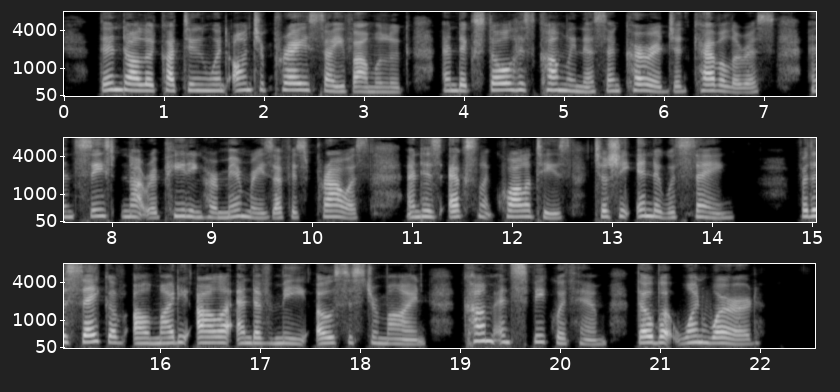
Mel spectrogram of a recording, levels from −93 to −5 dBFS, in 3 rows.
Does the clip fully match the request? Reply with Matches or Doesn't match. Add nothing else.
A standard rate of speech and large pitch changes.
Doesn't match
